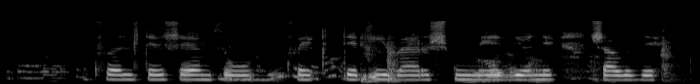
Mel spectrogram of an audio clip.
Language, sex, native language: Icelandic, male, Icelandic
